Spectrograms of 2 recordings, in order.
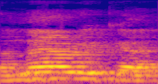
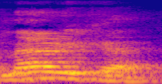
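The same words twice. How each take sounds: No difference in how they are said.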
